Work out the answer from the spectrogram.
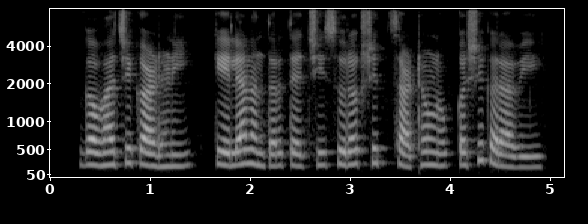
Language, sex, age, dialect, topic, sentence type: Marathi, female, 31-35, Northern Konkan, agriculture, question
